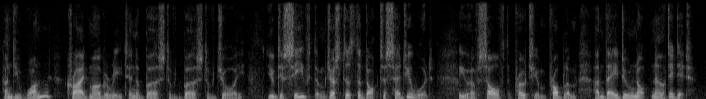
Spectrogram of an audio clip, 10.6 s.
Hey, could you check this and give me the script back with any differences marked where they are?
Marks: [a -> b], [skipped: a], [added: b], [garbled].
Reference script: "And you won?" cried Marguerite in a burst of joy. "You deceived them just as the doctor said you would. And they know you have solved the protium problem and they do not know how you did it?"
"And you won?" cried Marguerite in a burst of [added: burst of] joy. "You deceived them just as the doctor said you would. [skipped: And they know] you have solved the protium problem and they do not know [skipped: how you] did it?"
